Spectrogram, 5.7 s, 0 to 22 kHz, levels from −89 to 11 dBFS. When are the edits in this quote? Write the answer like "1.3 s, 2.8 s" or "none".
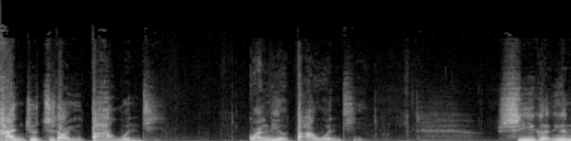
none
